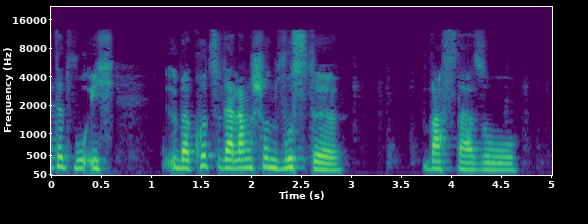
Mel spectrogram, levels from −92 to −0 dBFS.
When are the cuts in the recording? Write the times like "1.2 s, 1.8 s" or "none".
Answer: 1.1 s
